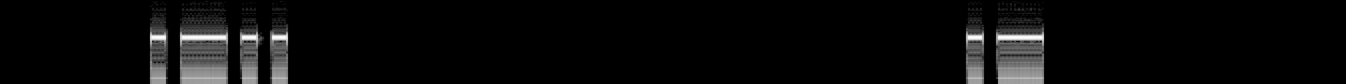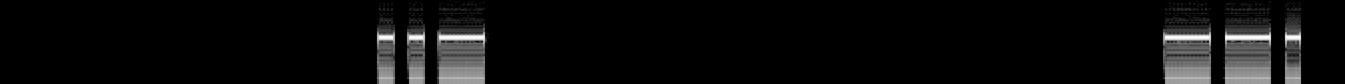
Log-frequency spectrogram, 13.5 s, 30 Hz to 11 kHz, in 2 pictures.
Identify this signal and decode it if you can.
Morse code, heard as a keyed tone, about 16 wpm, 800 Hz. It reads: L A U G
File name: Special INGs / Special INGs-mp3s / SlowToFaster ing @5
